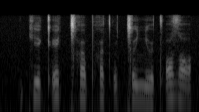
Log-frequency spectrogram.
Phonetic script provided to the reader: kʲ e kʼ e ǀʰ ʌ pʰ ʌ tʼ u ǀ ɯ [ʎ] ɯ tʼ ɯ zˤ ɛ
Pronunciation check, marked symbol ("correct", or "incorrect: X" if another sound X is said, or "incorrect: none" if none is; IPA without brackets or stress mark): correct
